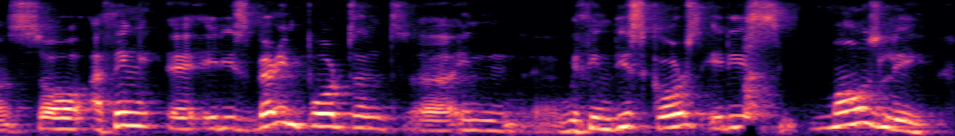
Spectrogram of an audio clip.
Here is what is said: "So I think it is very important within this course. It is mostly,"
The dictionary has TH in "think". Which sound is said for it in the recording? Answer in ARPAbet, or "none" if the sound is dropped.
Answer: TH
